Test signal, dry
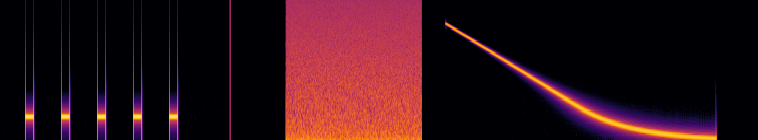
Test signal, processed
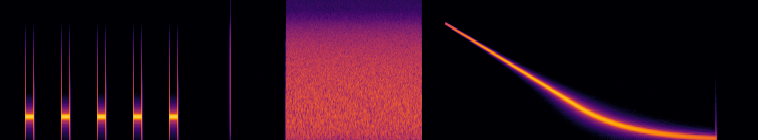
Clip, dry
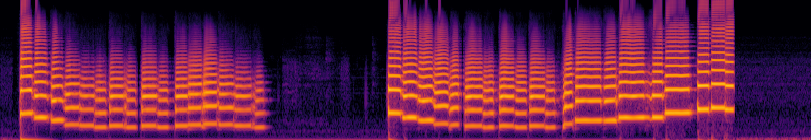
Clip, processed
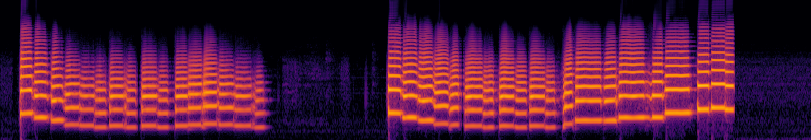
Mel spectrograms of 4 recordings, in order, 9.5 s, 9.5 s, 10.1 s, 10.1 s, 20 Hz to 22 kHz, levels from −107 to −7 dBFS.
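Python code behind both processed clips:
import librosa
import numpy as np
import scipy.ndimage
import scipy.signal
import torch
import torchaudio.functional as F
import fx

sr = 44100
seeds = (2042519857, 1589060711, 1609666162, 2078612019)

y = fx.highpass(x, sr, hz=850.0, slope=6)
y = fx.air_absorb(y, sr, metres=98.0)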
